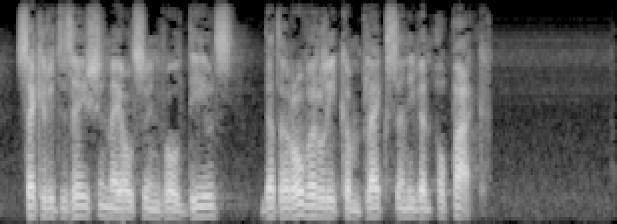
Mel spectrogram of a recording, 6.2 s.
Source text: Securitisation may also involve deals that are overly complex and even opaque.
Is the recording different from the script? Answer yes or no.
no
